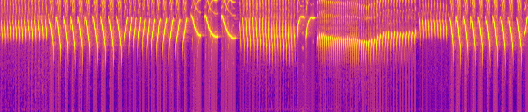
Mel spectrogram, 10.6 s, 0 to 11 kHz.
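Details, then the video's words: Canary singing on a training recording for other canaries: long, rapid trills of repeated chirps broken by swooping whistled notes and a steady, slightly wavering buzzy trill, loud and clean. "Masteran Kenari 100% Suara Jernih"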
